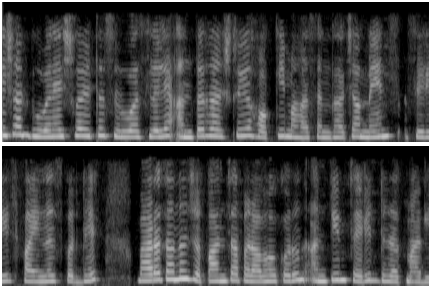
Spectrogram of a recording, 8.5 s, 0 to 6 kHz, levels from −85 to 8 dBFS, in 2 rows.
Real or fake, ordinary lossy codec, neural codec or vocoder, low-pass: fake; MP3, 48 kbps; codec, 44.1 kHz, 3.4 kbps, Pupu-Codec; 5.4 kHz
